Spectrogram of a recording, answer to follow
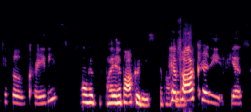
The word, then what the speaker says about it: Hippocrates: Hippocrates?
